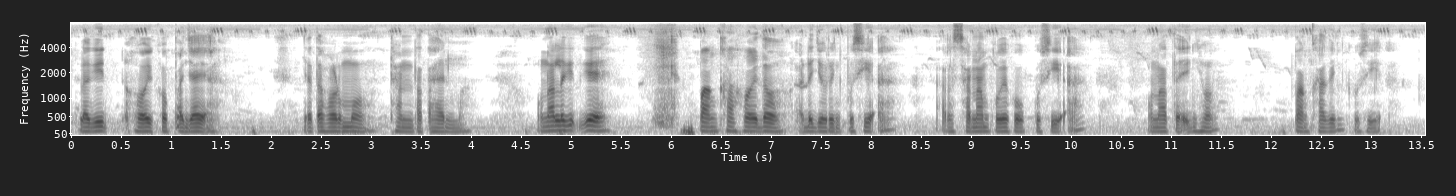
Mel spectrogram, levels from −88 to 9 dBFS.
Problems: constant background noise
